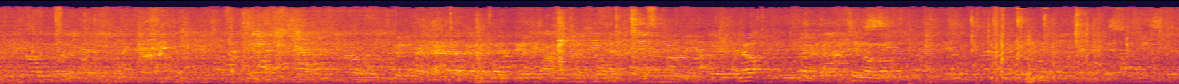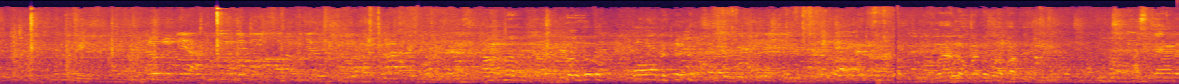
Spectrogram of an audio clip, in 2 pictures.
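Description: A crowd of men and women chatter throughout in a large echoing hall.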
